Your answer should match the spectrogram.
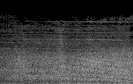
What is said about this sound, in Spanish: Un avión se eleva hacia el cielo nocturno.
